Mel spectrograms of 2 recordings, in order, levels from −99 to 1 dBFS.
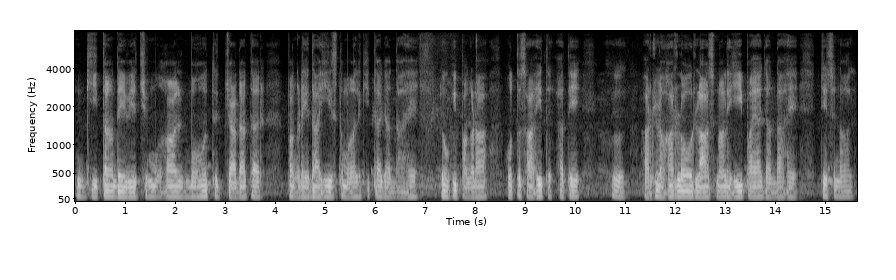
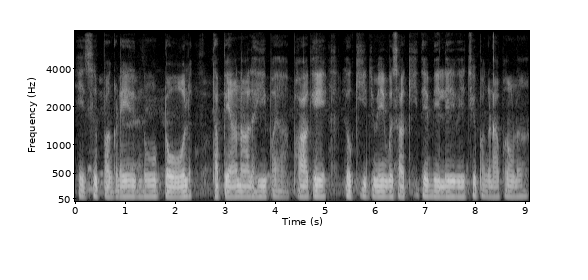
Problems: none marked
